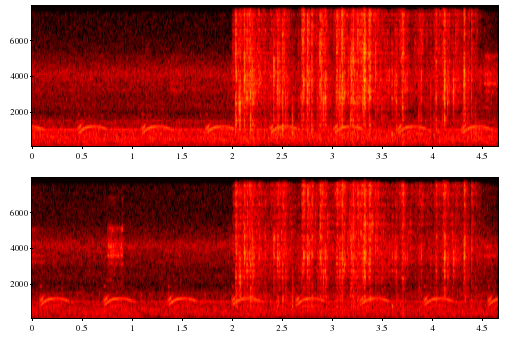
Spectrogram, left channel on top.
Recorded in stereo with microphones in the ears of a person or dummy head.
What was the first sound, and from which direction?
Crumpling, 30° left (ahead or behind).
